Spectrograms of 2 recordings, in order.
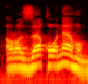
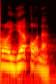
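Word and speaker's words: رزقناهم: ibu Sar Jim perhatikan di rozaqna ya di huruf zainnya terbaca ya tadi wimma rozaqnahum bukan wimma roqna ya kan begitu ya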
